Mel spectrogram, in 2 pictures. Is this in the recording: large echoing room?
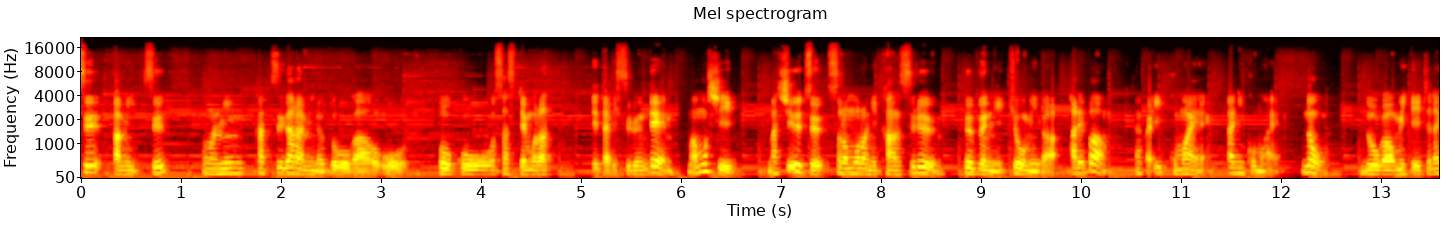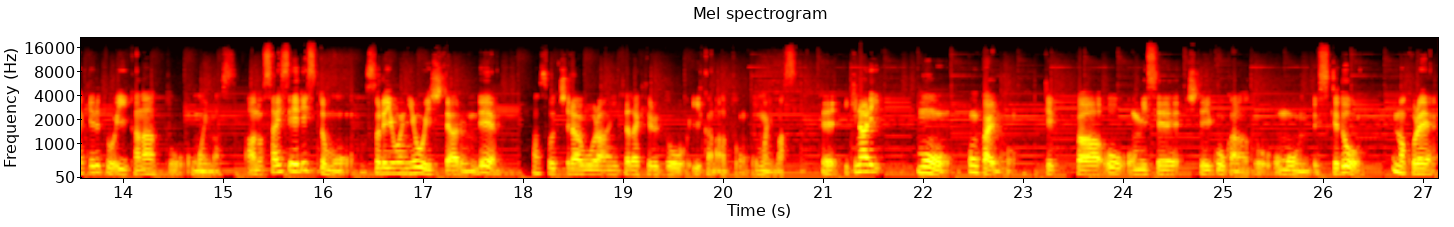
no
